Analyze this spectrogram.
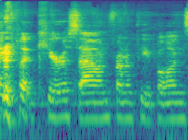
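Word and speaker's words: Curaçao: People don't know how to say it. It's curacao. Curacao. Yeah, like the country.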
